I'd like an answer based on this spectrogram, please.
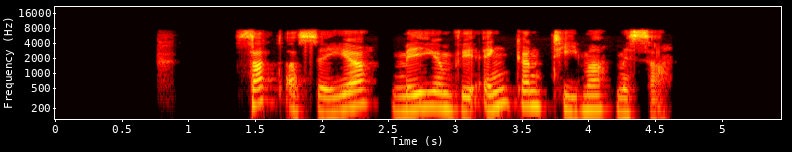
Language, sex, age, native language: Icelandic, female, 40-49, German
